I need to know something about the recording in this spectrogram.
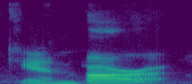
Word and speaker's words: Canberra: Canberra. I'm going to pronounce it. There we go. No definite enunciation of the E.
